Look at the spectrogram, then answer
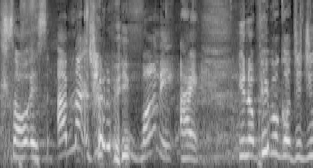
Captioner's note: laughter; light laughter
